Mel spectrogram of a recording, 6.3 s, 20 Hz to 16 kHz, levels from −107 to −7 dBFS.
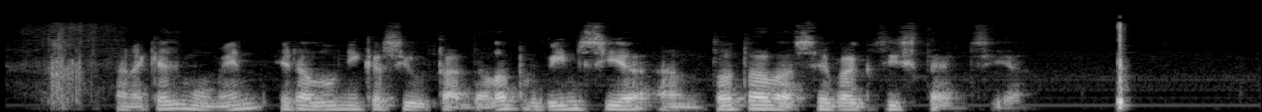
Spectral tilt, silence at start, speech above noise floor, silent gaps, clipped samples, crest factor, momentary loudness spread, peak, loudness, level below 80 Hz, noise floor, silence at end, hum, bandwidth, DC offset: -5.5 dB/octave; 0.25 s; 42 dB; none; under 0.1%; 26 dB; 15 LU; -12 dBFS; -36 LUFS; -76 dBFS; -78 dBFS; 0.65 s; none; 7.4 kHz; under 0.1%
